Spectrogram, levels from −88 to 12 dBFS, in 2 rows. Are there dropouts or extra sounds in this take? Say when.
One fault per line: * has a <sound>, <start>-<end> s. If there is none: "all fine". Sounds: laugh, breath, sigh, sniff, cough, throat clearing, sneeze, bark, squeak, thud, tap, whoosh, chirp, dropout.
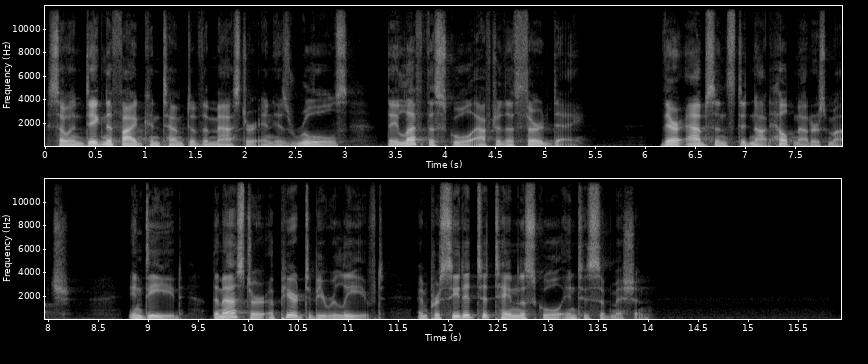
all fine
